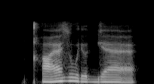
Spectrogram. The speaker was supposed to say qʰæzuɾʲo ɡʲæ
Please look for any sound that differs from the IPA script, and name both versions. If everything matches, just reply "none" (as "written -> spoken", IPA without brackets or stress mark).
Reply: none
